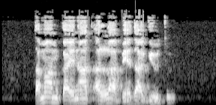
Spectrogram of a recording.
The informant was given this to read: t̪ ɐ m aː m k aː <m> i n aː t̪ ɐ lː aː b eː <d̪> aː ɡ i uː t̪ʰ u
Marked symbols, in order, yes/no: no, yes

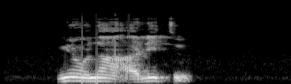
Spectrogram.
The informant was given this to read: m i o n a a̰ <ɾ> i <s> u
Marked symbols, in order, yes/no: no, no

